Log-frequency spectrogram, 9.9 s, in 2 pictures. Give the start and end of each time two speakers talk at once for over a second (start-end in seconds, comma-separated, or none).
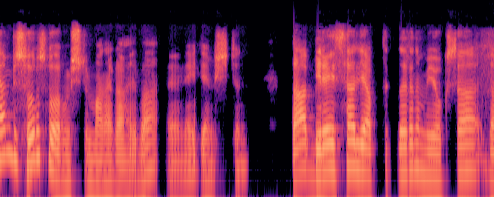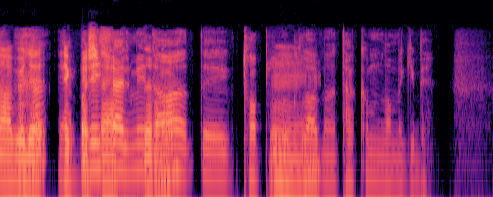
5.1-6.8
